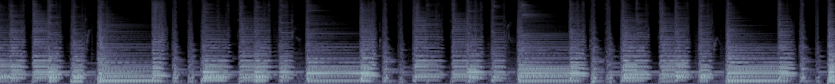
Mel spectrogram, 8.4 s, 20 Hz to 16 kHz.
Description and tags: Electro-acoustic guitare loop in C dorian. 115bpm
It doesn't encompasses the effect of the soundboard.
You should apply (convolve) a guitar soundboard impulse response to this sound to make it sound more natural.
